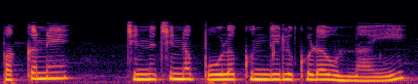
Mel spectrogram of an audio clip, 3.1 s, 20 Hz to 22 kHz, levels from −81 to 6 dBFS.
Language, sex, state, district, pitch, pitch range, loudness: Telugu, female, Telangana, Hyderabad, 240 Hz, 235-255 Hz, -11 LUFS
